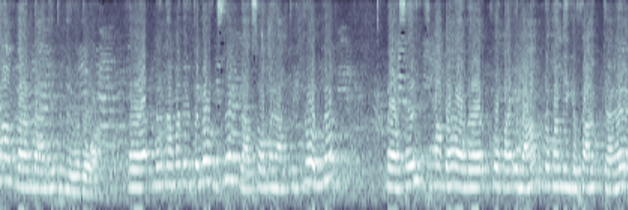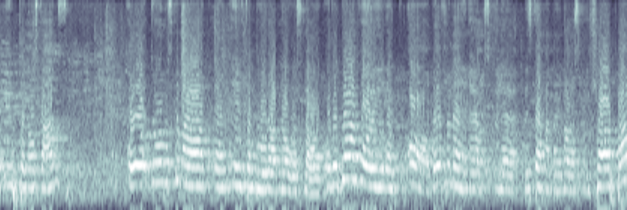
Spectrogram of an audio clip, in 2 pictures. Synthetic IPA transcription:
anːvɛnd̪aliːt̪ənʉ̟ːɔd̪oː | mɛnːæɾmanɪt̪əɭɔŋːt̪ʰɛŋːaɾsɔhaɾmanalt̪ʰɪɡnjɔlːat̪ | mɛsɛjɔmanbɛɦøːvəɾkʰɔmːaɪland̪ːæɾmanlɪɡːəɾfaŋkaɾəʉ̟ːt̪ənɔnst̪ans | ɔd̪ɔskamanhɑɛnʉ̟ːt̪ənbuːɾavnoːɡɔt̪slɑːɡɔd̪ɛd̪æːɾvaɾjɵɛt̪ɑːbeːfœɾmɛjnæɾjaɡskɵlːəbɛst̪ɛmːamɛjvajaskɵlːəɕøːpa

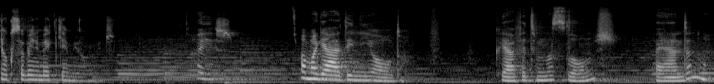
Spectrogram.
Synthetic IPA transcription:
jo̞ksabe̞nibɛclʲe̞mijo̞ɾumbit̪ʰy̥nhajiɾ̥ | amaɟælʲd̪iːnijio̞lˠd̪ʊ | kʰɯjaːfe̞t̪ʰimnasɯlˠo̞lˠmuʃb̥e̞jænd̪inmɪ

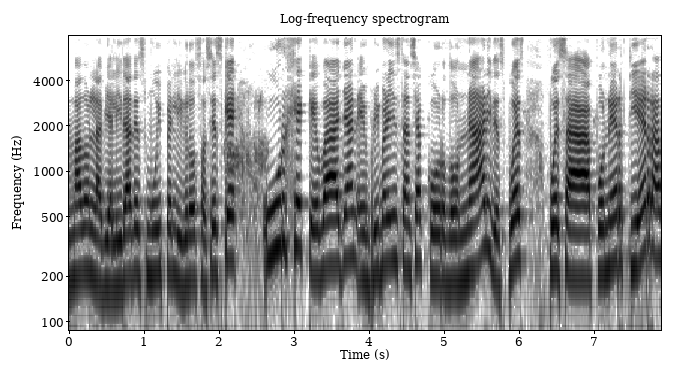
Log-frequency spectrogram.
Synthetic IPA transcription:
mað̞o̞enlaβjaliðaðe̞zmujpe̞liɣɾo̞soasje̞ske̞uɾxe̞ke̞βaʝane̞mpɾime̞ɾainst̪ansjaːko̞ɾðo̞naɾiðe̞spwe̞s | pwe̞sapo̞ne̞ɾt̪je̞ra

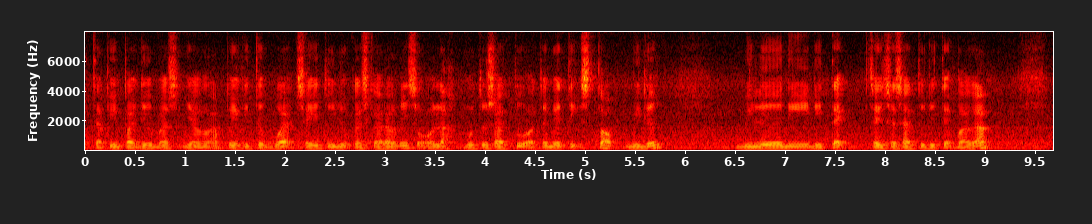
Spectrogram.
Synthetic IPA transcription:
t̪apipadamasjaŋa̰pajaŋkit̪abuat̪̚sajat̪uɲd͡ʒʊʔkansə̥kaɾaŋniso̰ʔo̰lahmut̪usat̪uo̰t̪omat̪ɪk̚st̪ɔp̚bilə | bilənidit̪ɛk̚sajasəsat̪udit̪ɛk̚baɾaŋ

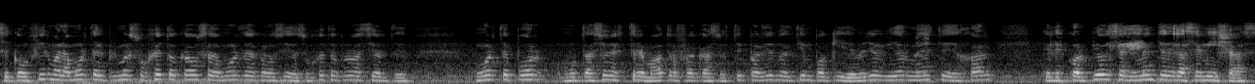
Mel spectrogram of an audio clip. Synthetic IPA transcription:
se̞ko̞ɱfiɾmalamweɾt̪e̞ðe̞lpɾime̞ɾsuxet̪o̞kawsaðemwɛɾt̪e̞ðehko̞no̞s̬iðasuxet̪oðepɾeβasjeɾt̪e | mwɛɾt̪e̞po̞ɾ | mut̪asjo̞nekst̪ɾemao̞t̪ɾo̞fɾakaso̞est̪o̞jpeɾð̞je̞nd̪oelt̪je̞mpo̞akiðe̞βe̞ɾiaolβiðaɾmeest̪oiðexaɾ | kelesko̞ɾpjo̞nsealimẽ̞nt̪eðe̞lase̞miʃas

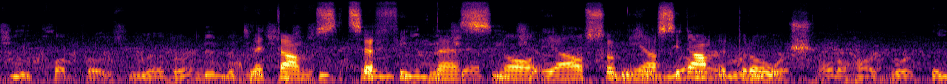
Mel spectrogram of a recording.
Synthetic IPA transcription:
kʰlʌpʰo | ammɛt̪amsɪt͡sɛfɪt̪nɛsnojaːosobɲɛjaːsɪdaːməpɾowt͡ʃɦɑd̚wə˞

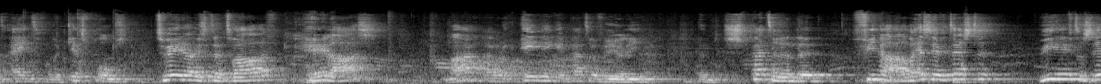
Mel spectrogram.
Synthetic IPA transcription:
ətɛjntfɑndəkɪtsprɔms | tʋejdœɥzəntɛntʋaːləf | ɦelaːs | maːɹʋɛbənɔχejndɪŋɪnvɛtovəːɹjɵli | ənspɛtələndə | finaːləmaɪːɹstejvətɛstə | ʋiɦejftəɹzɪ

